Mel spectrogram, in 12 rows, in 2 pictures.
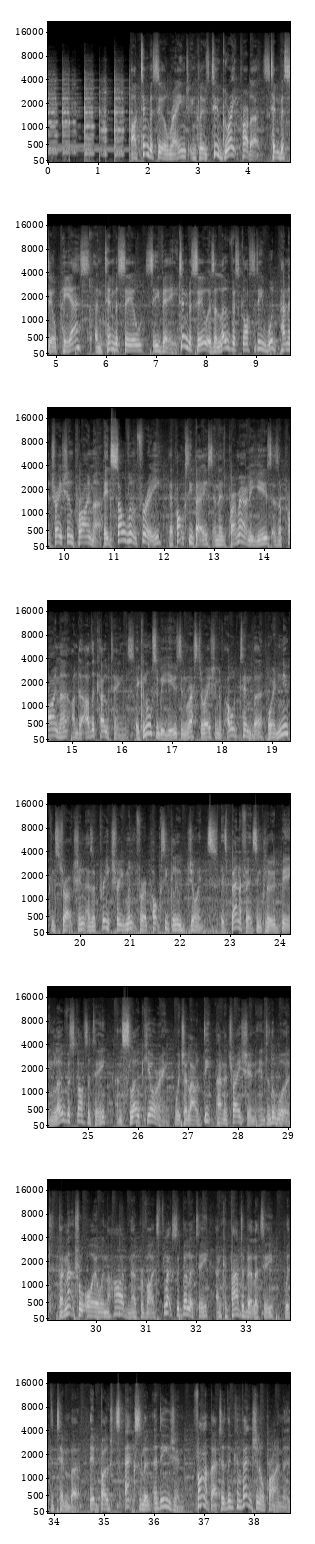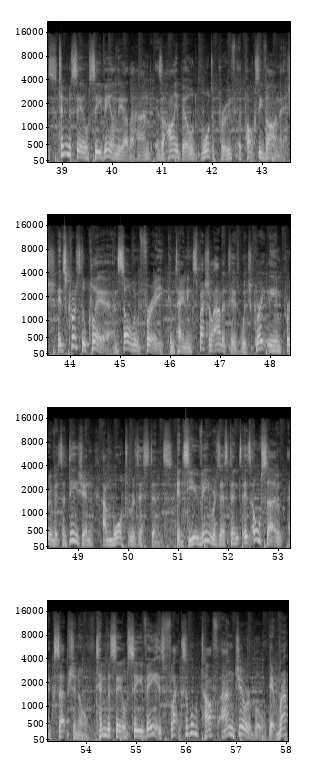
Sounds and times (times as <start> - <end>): Music: 0.0 - 58.0
Speech: 1.7 - 58.0.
